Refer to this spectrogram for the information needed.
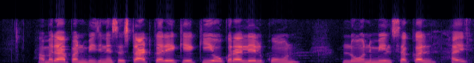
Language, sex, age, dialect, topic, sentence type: Magahi, female, 60-100, Western, banking, question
